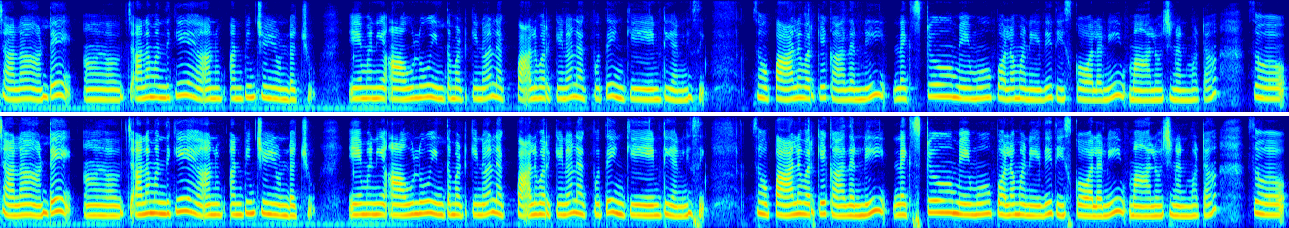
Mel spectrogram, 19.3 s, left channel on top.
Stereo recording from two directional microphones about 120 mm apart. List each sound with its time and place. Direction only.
0.0 s a child's voice: 40° right (ahead or behind)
